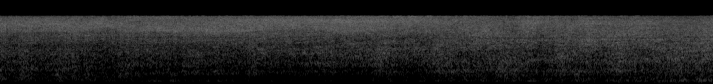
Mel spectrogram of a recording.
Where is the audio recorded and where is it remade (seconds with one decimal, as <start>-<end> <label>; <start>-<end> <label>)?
0.0-7.1 recorded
